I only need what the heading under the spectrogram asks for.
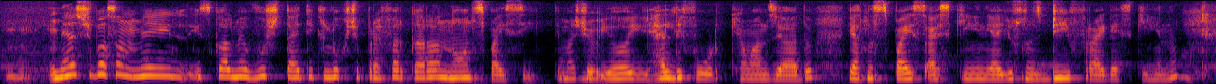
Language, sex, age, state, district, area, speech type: Kashmiri, female, 18-30, Jammu and Kashmir, Budgam, rural, spontaneous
